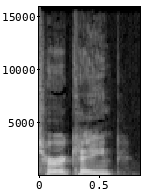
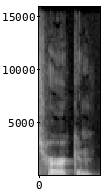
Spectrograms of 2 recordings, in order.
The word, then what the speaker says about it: Hurricane: It might look like, if you saw it on a map, that it's Hurricane, but it's not. It's Hurricane.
